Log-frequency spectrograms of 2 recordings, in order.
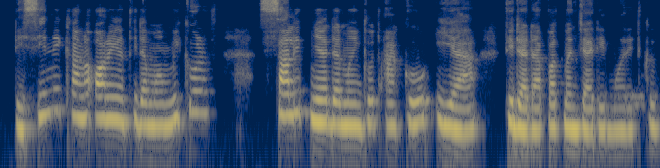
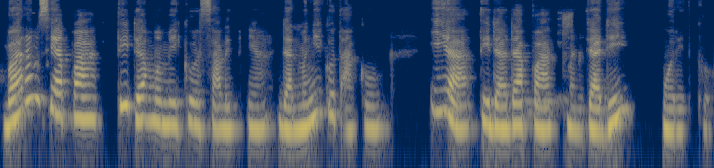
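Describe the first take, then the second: First: Said in the usual way. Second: Solemn scripture reading. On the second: Acted. Preacher reading Jesus' words.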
